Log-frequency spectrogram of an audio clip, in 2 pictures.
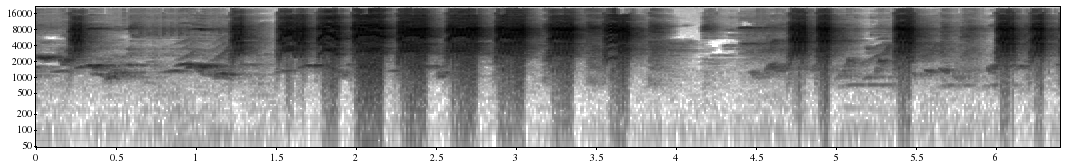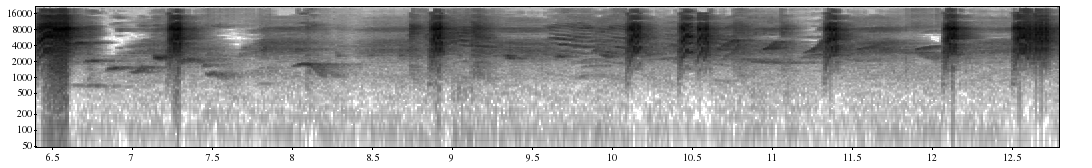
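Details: A long, rough 'besetan' song from a grey-cheeked bulbul: a fast volley of about a dozen rasping bursts, then looser phrases of scratchy notes, short whistles and chatter.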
